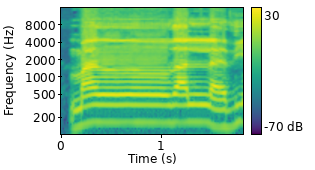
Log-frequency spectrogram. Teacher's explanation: kita samarkan kemudian kita dengungkan karena dia didengungkan maka suaranya itu kita tahan kita tahan kita panjangkan sejenak manalladzi di bagian Ma itu kita tahan kita panjangkan sejenak manalladzi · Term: dengungan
